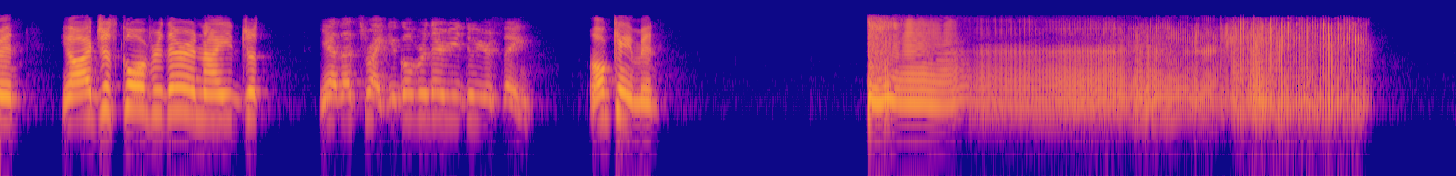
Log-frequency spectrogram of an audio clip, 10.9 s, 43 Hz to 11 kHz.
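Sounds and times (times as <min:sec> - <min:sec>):
speech: 0:00.0 - 0:05.0
long loud fart: 0:06.5 - 0:10.5.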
